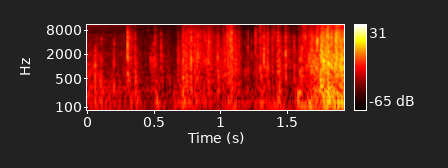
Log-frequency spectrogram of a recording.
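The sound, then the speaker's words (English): A bag of kettle-cooked tikka masala chips crinkles and crackles as it is torn open, with irregular bursts of crisp, high-pitched rustling that swell into a louder, sustained crackle at the end; no one speaks. “We're not going to act and pretend like we haven't had the tiki masala chips.”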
